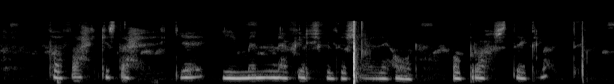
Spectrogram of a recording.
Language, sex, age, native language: Icelandic, female, 20-29, Icelandic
